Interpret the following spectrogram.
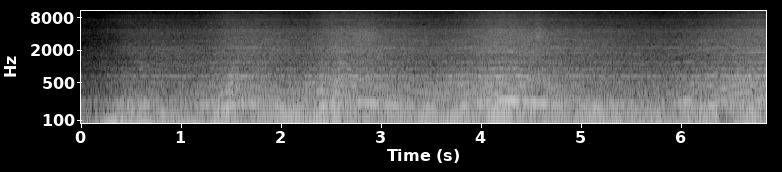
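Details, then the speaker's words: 1997 Dodge Grand Caravan SE at about 171,328 miles, warm start after being abandoned 4+ years and repaired. It fires right up, and engine pitch rises and falls smoothly with no knocks, ticks or rattles. Normal revving. "171 [Music] 328 fires right up that motor runs great and that's that really"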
